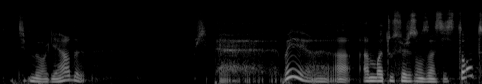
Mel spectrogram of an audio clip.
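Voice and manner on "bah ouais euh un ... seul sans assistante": soft, breathy sympathy; hushed comfort. Retold or imitated. Temp quietly comforting her boss. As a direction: say it gently, almost under the breath. She soothes the stressed boss.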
